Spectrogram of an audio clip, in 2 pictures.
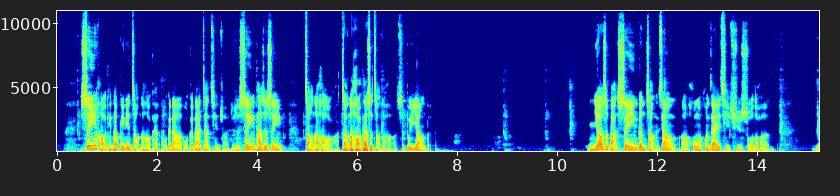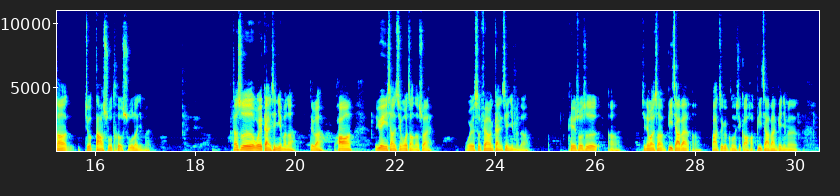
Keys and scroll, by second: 0.3 space, 2.0 space, 6.2 space, 6.8 space, 8.8 space, 9.7 space, 10.2 space, 13.4 ctrl+z, 13.4 space, 14.4 space, 16.1 space, 17.6 space, 20.8 alt+s, 21.9 space, 23.4 alt+s, 23.8 ctrl+z, 24.3 space.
